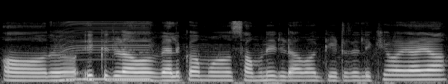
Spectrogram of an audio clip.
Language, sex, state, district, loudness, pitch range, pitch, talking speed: Punjabi, female, Punjab, Kapurthala, -16 LUFS, 185-205 Hz, 190 Hz, 175 wpm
